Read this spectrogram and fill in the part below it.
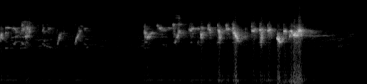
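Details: Canary chirping in short separate notes, then after a pause breaking into a rich, rapid warbled trill with a few faint clicks underneath.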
